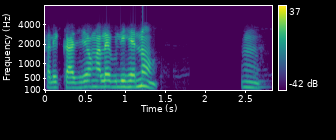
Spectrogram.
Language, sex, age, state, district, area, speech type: Assamese, female, 30-45, Assam, Charaideo, rural, conversation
